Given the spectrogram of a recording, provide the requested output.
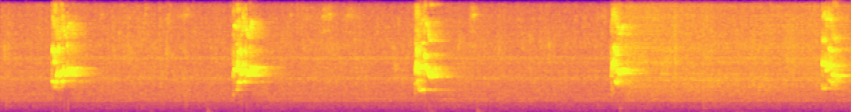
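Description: A lovebird gives five harsh, shrill screeching bursts, each about half a second long and spaced roughly two seconds apart. A quiet background hiss runs underneath.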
